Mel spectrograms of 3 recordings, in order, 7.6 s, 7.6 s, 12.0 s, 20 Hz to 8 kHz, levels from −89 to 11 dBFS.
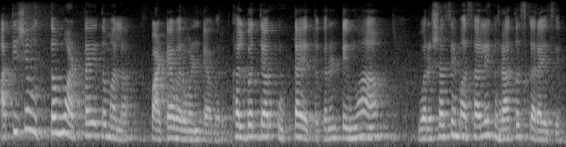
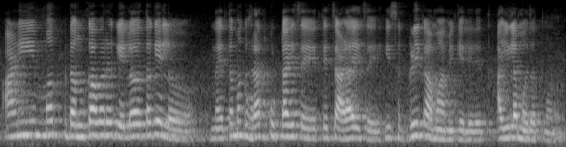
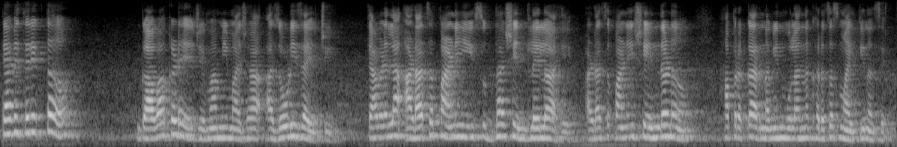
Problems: none marked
